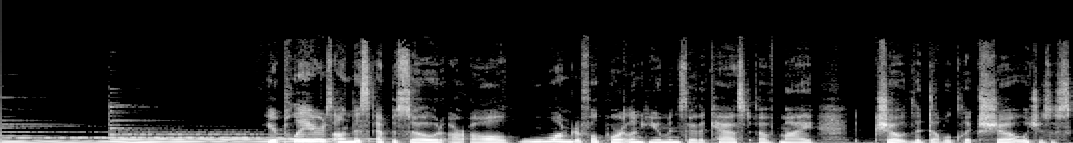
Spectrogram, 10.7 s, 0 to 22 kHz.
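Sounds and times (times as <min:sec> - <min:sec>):
bright bell-like chime ringing: 0:00.0 - 0:04.1
speech: 0:02.6 - 0:10.7.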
